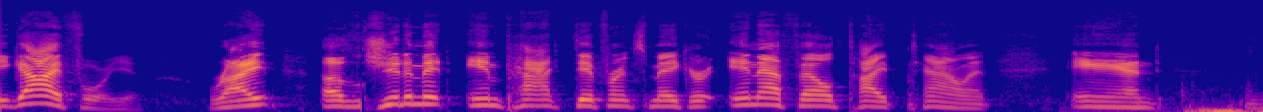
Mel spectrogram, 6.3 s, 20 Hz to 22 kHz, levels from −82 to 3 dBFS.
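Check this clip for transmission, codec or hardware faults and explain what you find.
One fault is present: damaged data in a compressed stream, from 1.77 to 1.83 s. Corrupted bytes there make the decoder misread the frames, lose sync and hunt for the next valid header, so the speech is briefly disrupted.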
